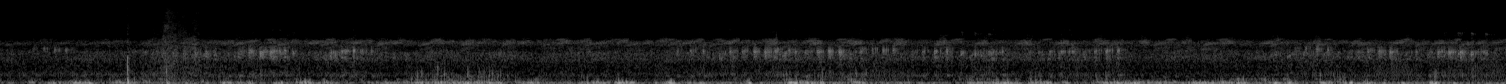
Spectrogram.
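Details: Frogs calling from a rice paddy in front of a house: a dense, continuous chorus of overlapping rapid croaks, steady throughout, over heavy low rumbling background noise.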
